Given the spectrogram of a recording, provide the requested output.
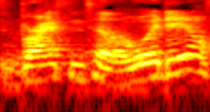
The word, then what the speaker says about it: Bryson Tiller: Brayson Tiller. Wait, what did you just say this was? Best Male R&B Pop Artist. It said... it's Bryson Tiller.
